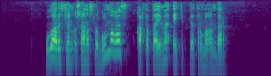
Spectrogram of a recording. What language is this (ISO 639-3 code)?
bak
